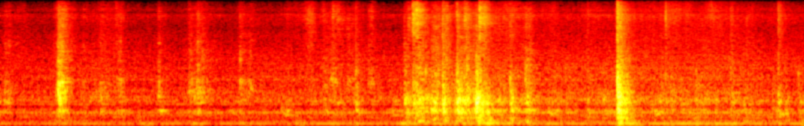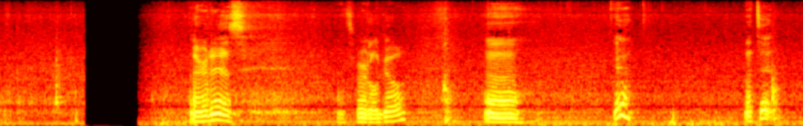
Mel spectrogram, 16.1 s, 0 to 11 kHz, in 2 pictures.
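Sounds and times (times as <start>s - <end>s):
rustling and scraping of parts: 0.0s - 8.9s.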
